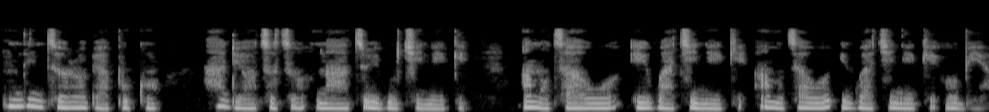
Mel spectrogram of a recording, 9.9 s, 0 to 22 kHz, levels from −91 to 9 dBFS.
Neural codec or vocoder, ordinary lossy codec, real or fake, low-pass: none; none; real; 7.2 kHz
